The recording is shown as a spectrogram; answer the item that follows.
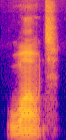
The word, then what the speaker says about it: won't: control your vow better versus the o sound won't won't again I don't need to do like whoa where you can hear my place just shoot forward and everything close I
